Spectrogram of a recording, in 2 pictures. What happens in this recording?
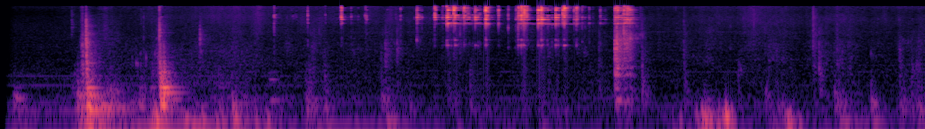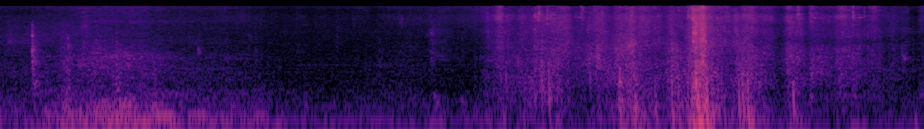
I opened a door, entered bedroom and placed keys on the table. Then I moved to the wardrobe, opened it, and put a jacket inside.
